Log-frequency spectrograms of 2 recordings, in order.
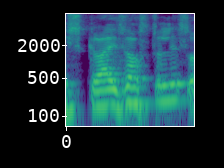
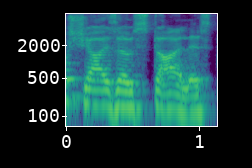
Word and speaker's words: Schizostylis: It used to be Schizostalis or Schizostalis or Schizostylis, depending on your pronunciation. It doesn't matter.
